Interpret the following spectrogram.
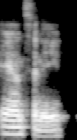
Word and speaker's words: Antony: Then we have this one from Antony, and that is how you say his name. His name is Antony.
